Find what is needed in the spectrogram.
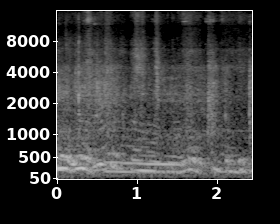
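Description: Indistinct voices in a small room, with a long drawn-out vocal tone in the middle.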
